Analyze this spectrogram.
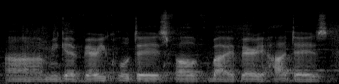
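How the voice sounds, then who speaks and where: A man's voice: extremely low pitch, flat delivery, normal speed. A young man from Syria, an international student, casually giving packing advice to viewers in a friendly way. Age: young adult. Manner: friendly, advising, addresses viewers as guys. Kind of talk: casual informational video. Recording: roomy, mic at a distance, music underneath.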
